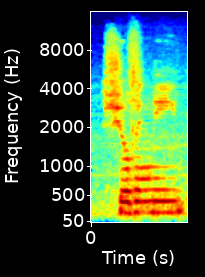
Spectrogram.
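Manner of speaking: usual speaking voice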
